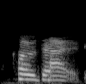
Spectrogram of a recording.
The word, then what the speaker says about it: Cosette: Is it, how you say it? Cosette? – Cosette, yeah. C-O-S-E-T-T-E. – E-T-T-E.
